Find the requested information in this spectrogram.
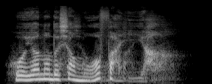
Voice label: move, zh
